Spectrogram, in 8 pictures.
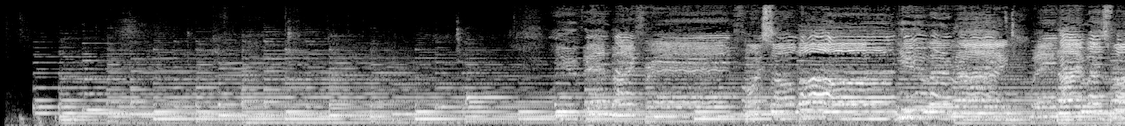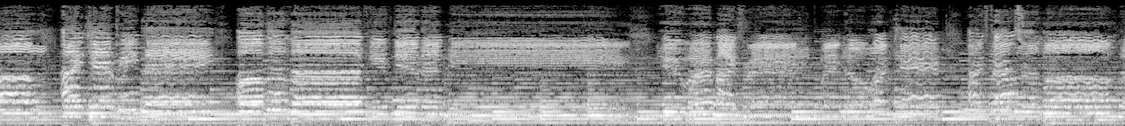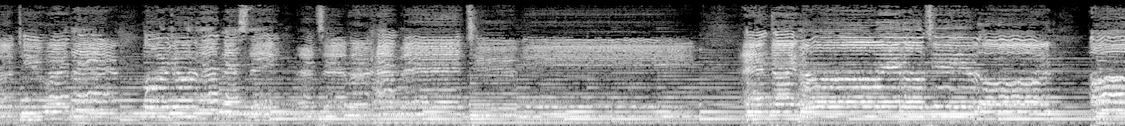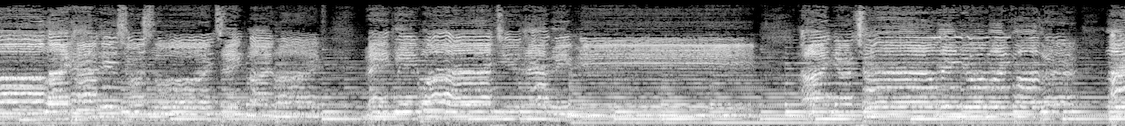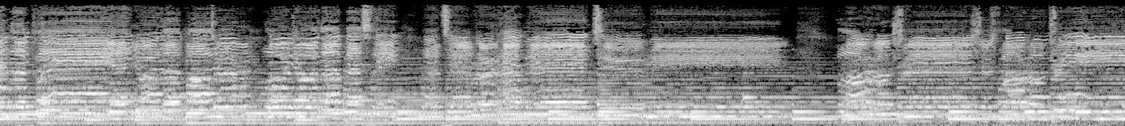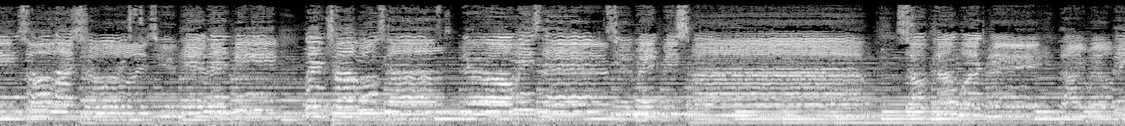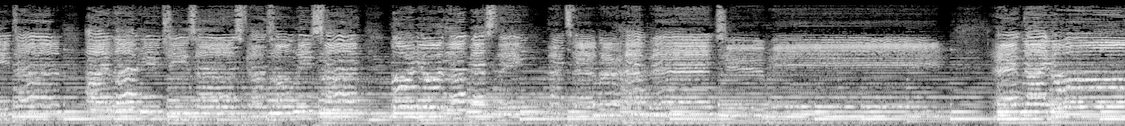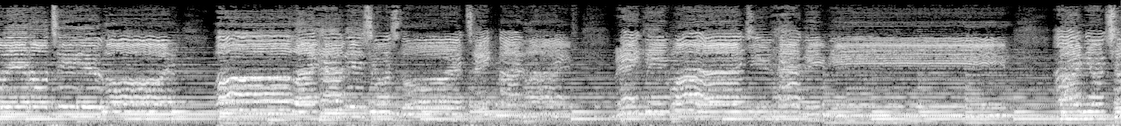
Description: Mixed Group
